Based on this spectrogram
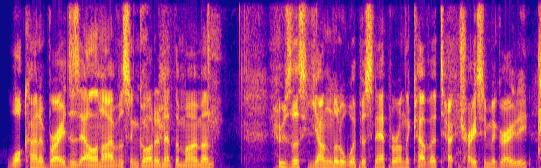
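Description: A man with a New Zealand accent speaks at medium pitch and a fairly quick pace. His intonation is fairly even, and his loudness is very even. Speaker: podcast co-host. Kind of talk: casual chat.

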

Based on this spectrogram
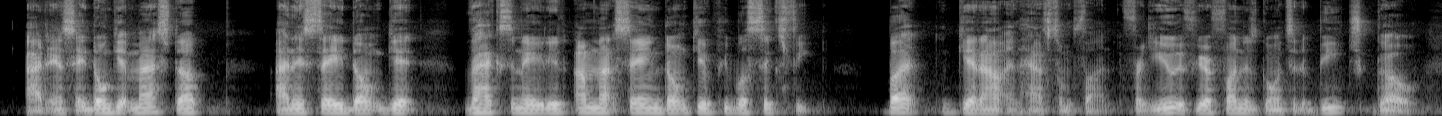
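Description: Here is a plain, everyday voice from a man at medium pitch and moderate pace. His intonation is fairly even, and the background is quiet. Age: 30s. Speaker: podcast host, wheelchair user. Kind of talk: solo podcast monologue.

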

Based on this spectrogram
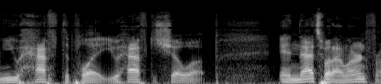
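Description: A man with an American accent and an unremarkable speaking voice talks at a moderate pace with fairly low pitch on a very clean recording with a silent background. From Pottstown, Pennsylvania, near Philadelphia. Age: 50s. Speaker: former pro football player and coach. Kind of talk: interview, casual storytelling. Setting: at his home.

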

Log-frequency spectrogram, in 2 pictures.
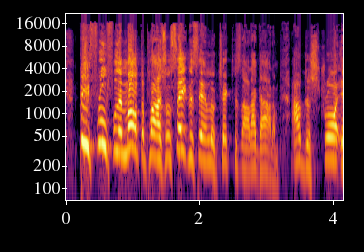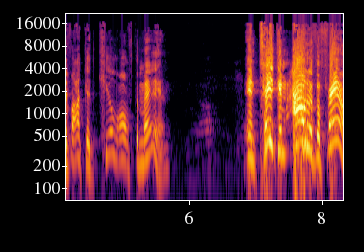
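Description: A man's raised, projected voice at extremely high pitch, with very wide pitch swings and big swings in loudness, in a dry, close sound with no echo. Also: moderate pace. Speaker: ministry leader. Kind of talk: testimony. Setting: church. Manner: animated.

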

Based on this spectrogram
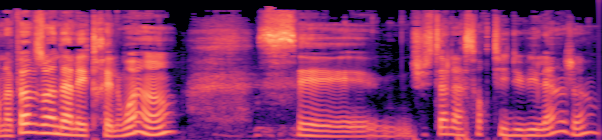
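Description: Recorded very cleanly with a silent background, a woman with a fairly low pitch speaks with very wide pitch swings. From New Zealand, childhood spent on various islands abroad. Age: 50s. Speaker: town hall secretary and island resident. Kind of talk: interview conversation.

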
